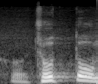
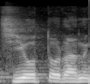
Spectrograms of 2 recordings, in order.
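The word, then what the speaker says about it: Giotto: 아니면 조또 뭐 이제 그렇게 부르는 이름이거든요. 제가 이것 때문에 이태리 표현으로는 지금 얘기하는 좀 야해 보이는 그 이름이 맞습니다. 근데 우리나라에서는 그게 너무 어감이 안 좋아서 그냥 원 발음과는 전혀 다른 지오또라는 그냥 이름을 붙이거든요. 근데 그 사람도 처음으로 평범한 인간을 소재로 그림을 그려요.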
